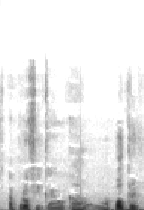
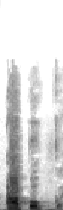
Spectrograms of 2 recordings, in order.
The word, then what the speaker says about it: apócrifa: ¿Apófica? Apócrifa. Esa palabra me cuesta mucho trabajo. Así como a Solchi le cuesta trabajo pronunciar la R, a mí me cuesta trabajo decir apócrifa. Apócrifa.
